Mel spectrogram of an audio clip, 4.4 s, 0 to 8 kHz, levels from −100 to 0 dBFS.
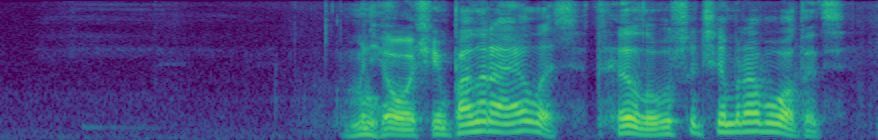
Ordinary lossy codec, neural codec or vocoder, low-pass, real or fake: none; none; none; real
